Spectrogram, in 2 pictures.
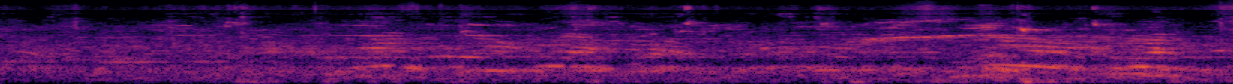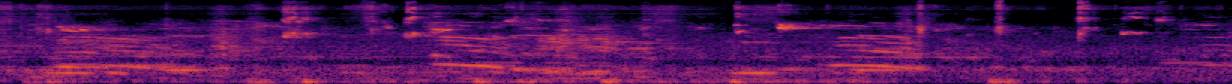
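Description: Basketball arena sound on a radio game broadcast with the commentators silent: crowd chatter and a basketball being dribbled on the court, with short high squeaks and sharp bounces, getting louder about a second in.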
